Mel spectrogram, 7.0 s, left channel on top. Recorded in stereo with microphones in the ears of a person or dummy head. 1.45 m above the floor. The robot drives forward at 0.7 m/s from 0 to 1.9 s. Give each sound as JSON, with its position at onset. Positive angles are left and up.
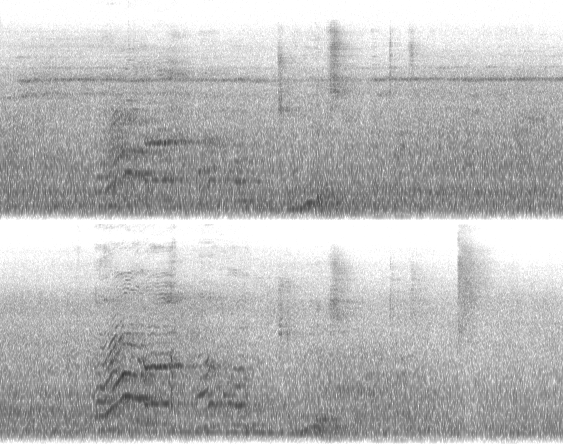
{"t": 1.2, "sound": "crying", "side_deg": -60, "distance_m": 1.5}
{"t": 3.5, "sound": "a man speaking", "side_deg": 75, "distance_m": 4.0}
